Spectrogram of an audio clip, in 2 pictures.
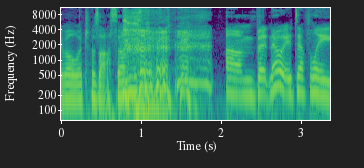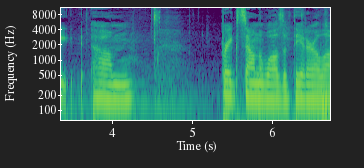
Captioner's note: all laugh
